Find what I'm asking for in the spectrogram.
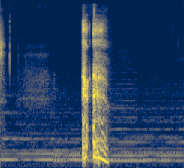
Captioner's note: clears her throat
